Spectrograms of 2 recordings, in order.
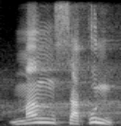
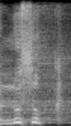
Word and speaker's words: মানসাক: মিম নুন scene calf, ছোট calf, মানসাকুন, মানসাক। এই শব্দ এটা দুই ভাবে উচ্চারণ হয়, মানে দুইটা শব্দ। একটা হলো মানসাক, আরেকটা হলো নুসুক।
